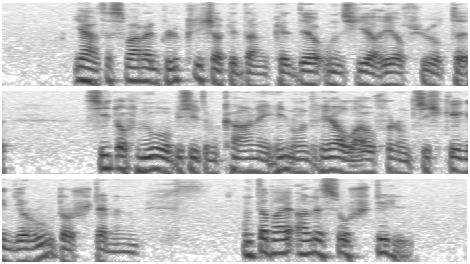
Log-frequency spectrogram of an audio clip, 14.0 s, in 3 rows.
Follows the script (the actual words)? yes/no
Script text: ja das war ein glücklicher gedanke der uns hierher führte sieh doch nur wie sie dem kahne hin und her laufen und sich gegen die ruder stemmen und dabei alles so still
yes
